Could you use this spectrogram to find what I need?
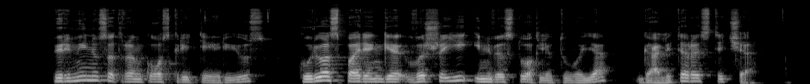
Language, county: Lithuanian, Utena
